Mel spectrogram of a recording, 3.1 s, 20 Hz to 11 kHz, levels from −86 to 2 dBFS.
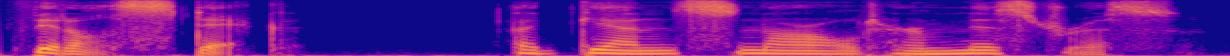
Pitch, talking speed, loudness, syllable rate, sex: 170 Hz, 100 wpm, -20 LUFS, 4.1 syllables/s, female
